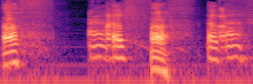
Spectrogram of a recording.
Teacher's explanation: The inside of the lower lip and the tips of the two front incisors. So your top two front teeth touch the bottom lip. Touch the bottom lip and you get fa.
